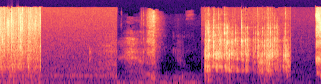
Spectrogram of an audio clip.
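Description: Takoyaki sizzling on a griddle, cut off after half a second, then short scrapes and a second burst of sizzling-like noise about a second long, ending with a sharp click.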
